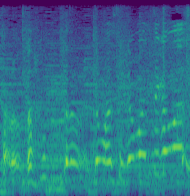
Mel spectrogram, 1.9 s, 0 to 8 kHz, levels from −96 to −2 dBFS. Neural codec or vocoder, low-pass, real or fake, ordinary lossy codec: none; 7.2 kHz; real; none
